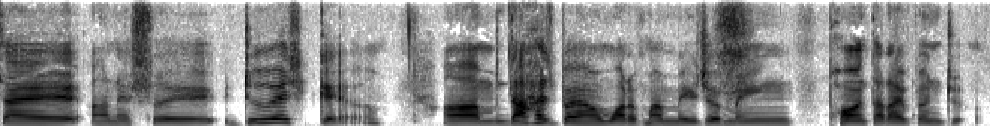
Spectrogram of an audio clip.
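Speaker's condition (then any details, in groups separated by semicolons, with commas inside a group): Hearing impairment with speech impairment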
